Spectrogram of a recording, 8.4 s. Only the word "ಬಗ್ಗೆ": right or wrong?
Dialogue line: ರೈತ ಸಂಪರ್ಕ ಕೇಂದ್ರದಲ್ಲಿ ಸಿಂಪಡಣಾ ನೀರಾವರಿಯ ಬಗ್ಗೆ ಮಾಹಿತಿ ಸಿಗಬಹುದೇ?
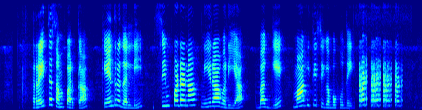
right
